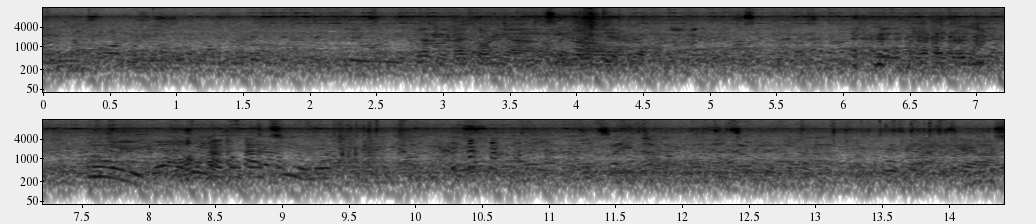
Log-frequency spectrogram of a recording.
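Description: A large outdoor crowd murmurs and chatters throughout.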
